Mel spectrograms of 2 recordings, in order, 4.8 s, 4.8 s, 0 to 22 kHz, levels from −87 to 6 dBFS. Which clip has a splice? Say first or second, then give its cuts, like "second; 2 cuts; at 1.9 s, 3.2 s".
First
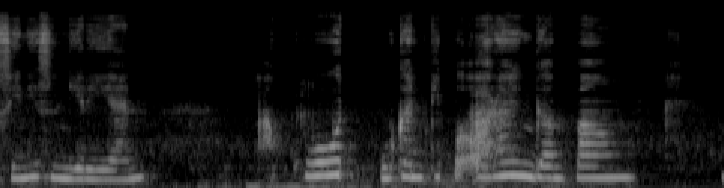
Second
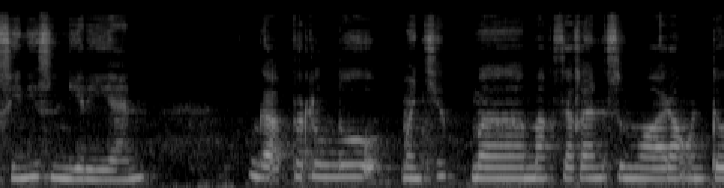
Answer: second; 1 cut; at 1.5 s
